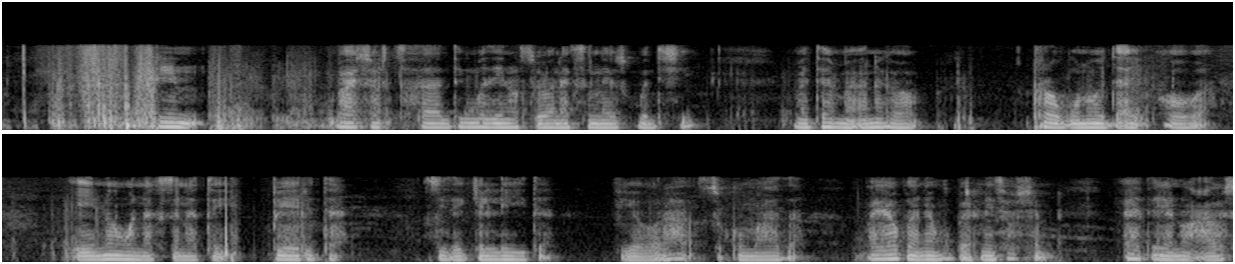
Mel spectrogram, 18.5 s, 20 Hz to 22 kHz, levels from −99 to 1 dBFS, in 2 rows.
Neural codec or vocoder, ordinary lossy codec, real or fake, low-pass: none; AAC, 48 kbps; real; 5.4 kHz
